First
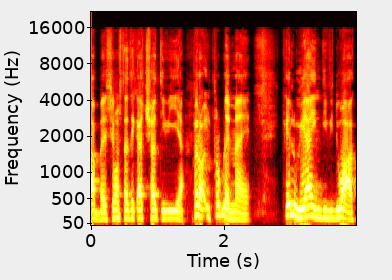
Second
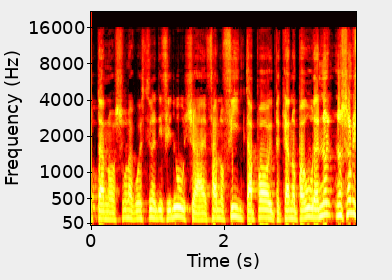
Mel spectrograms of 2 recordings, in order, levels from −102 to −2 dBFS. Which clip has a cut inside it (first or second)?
first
